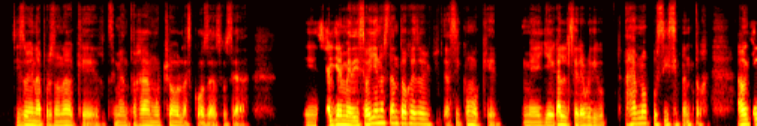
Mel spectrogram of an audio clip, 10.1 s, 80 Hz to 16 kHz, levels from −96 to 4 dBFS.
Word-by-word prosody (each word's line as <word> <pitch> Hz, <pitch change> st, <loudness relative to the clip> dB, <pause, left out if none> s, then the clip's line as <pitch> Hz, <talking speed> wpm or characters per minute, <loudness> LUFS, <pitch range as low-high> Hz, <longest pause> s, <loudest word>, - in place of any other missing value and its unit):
sí 115 Hz, -, -10 dB
soy 125 Hz, +1 st, +2 dB
una 115 Hz, -1 st, +3 dB
persona 110 Hz, +1 st, -1 dB
que 140 Hz, -, -5 dB
se -, -, -13 dB
me 105 Hz, -, -5 dB
antoja 110 Hz, +3 st, -2 dB
mucho 105 Hz, +1 st, -1 dB
las -, -, -6 dB
cosas, -, -, -3 dB
o -, -, -11 dB
sea. -, -, -4 dB, 0.7 s
Eh, 105 Hz, 0 st, -6 dB
si -, -, -9 dB
alguien 135 Hz, +1 st, +7 dB
me 125 Hz, -, +6 dB
dice: 120 Hz, +3 st, +2 dB
"Oye, 175 Hz, +5 st, +5 dB
¿no 185 Hz, -, +3 dB
te 180 Hz, -, 0 dB
antoja 165 Hz, -1 st, +4 dB
eso?". 155 Hz, -1 st, 0 dB, 0.3 s
Así -, -, -9 dB
como 120 Hz, -2 st, 0 dB
que 140 Hz, 0 st, -9 dB, 0.3 s
me 100 Hz, -1 st, -3 dB
llega 105 Hz, +4 st, +6 dB
al 125 Hz, -3 st, +4 dB
cerebro 115 Hz, 0 st, +2 dB
y -, -, -9 dB
digo: 100 Hz, -2 st, -7 dB, 0.2 s
"Ah, 145 Hz, +5 st, -1 dB
no, 170 Hz, +1 st, 0 dB
pues 140 Hz, -5 st, -3 dB
sí, 130 Hz, -, -4 dB
se 135 Hz, -2 st, -4 dB
me -, -, -4 dB
antoja". 135 Hz, +2 st, -7 dB, 0.4 s
Aunque 140 Hz, +2 st, +5 dB
125 Hz, 240 wpm, -25 LUFS, 110-140 Hz, 0.7 s, alguien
